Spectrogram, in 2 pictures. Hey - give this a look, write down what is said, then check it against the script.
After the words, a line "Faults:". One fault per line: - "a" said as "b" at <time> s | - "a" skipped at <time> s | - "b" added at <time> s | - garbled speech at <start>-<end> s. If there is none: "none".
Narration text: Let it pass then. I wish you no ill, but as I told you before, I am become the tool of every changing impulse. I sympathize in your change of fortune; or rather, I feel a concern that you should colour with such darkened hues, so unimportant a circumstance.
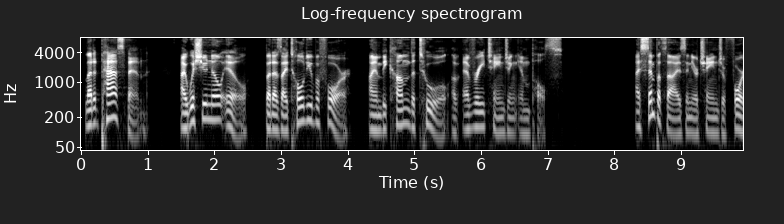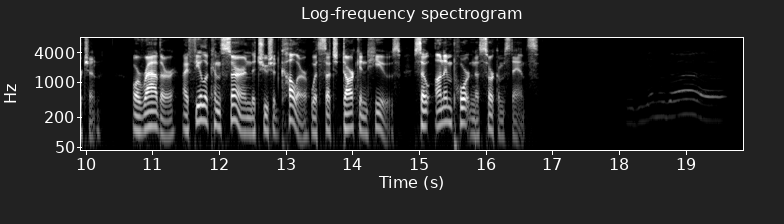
Let it pass then. I wish you no ill, but as I told you before, I am become the tool of every changing impulse. I sympathize in your change of fortune; or rather, I feel a concern that you should colour with such darkened hues, so unimportant a circumstance.
Faults:
none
